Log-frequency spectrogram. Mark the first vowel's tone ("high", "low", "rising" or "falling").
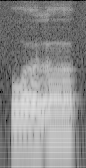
low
